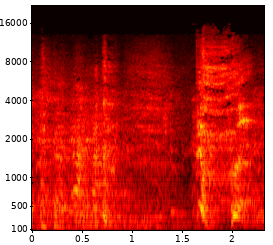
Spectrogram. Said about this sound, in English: Sorry, I don't mean to cough in your face and spread germs.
